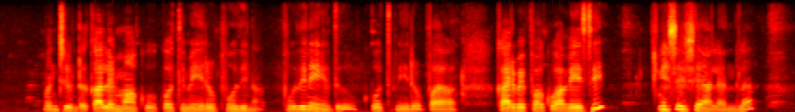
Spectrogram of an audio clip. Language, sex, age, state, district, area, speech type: Telugu, female, 30-45, Telangana, Vikarabad, urban, spontaneous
